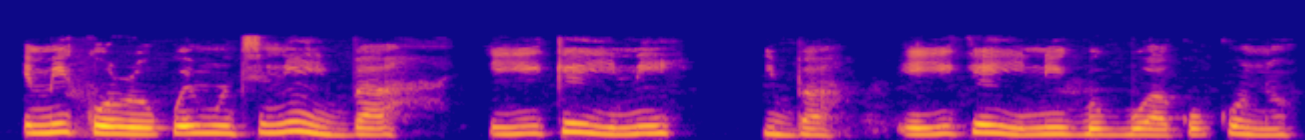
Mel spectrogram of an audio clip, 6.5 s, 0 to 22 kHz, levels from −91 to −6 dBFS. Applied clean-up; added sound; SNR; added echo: none; none; none; none.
